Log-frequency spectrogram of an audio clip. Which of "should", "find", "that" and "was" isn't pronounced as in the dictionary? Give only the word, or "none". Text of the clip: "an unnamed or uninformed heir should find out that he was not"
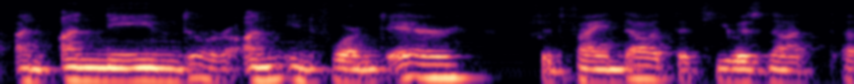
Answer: none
